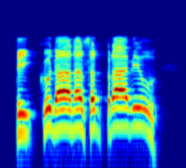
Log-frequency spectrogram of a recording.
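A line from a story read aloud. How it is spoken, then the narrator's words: Vampire woman yelling over noise. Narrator (Russian): Пытаясь перекричать шум, заорала вампирша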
